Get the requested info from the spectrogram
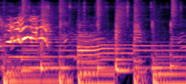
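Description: Background music with a steady beat and held notes. Over its first half-second comes a brief wavering cry that rises and then falls.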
